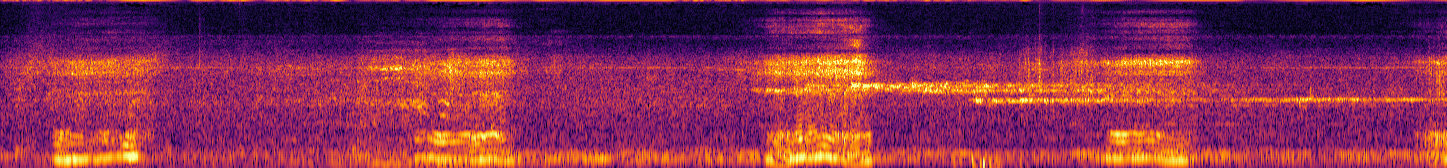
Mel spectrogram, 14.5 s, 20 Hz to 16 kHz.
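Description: Rhythmic rattling snores on breathing in, about 18 breaths a minute, over steady room hum.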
